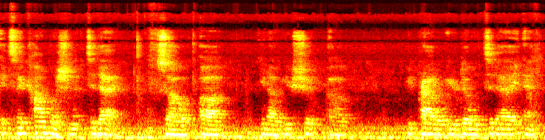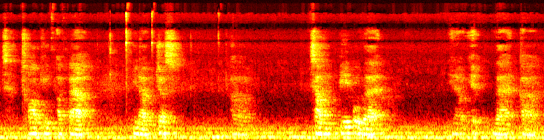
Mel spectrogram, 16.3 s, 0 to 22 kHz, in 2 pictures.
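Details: Stroke survivor with aphasia from a stroke about 11 years earlier, speaking English; aphasia.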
